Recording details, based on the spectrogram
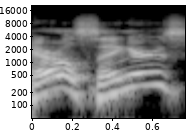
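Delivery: excited, high, loud, cheery voice.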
